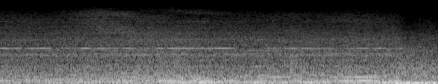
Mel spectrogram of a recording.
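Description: Steady low mechanical hum with a faint, thin high tone that stops about three seconds in.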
